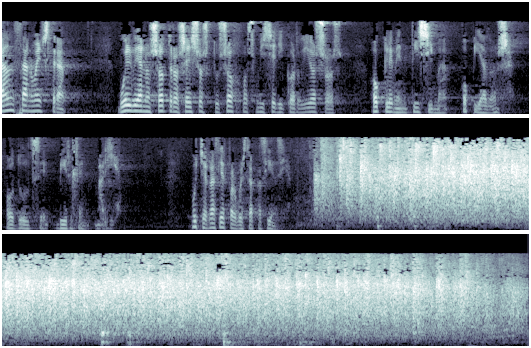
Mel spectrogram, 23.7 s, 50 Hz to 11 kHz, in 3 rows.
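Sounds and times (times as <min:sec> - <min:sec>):
speech: 0:00.0 - 0:01.1, 0:01.8 - 0:09.8, 0:10.8 - 0:12.7
audience applause at the end of a talk: 0:12.5 - 0:23.6.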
